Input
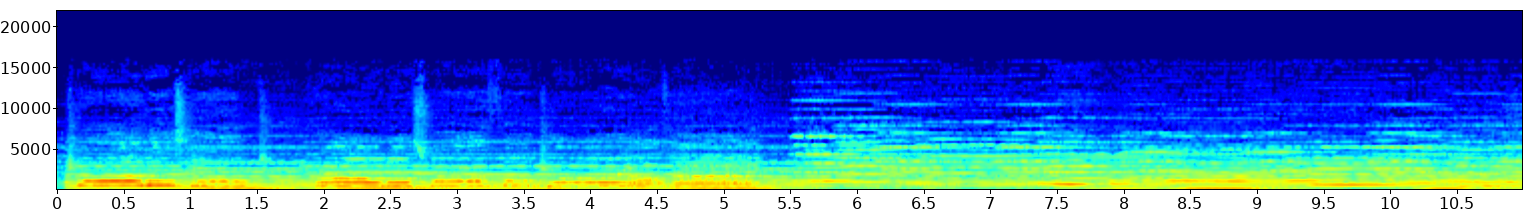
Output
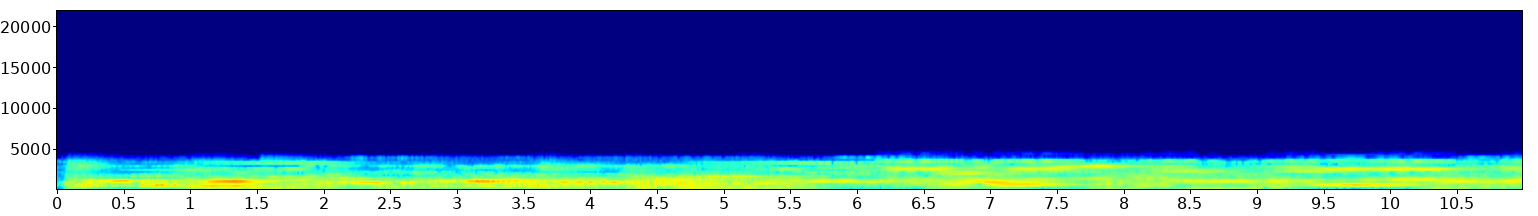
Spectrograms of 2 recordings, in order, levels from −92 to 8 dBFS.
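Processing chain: tilt +2 dB/oct; limiter -21 dBFS, peak gain reduction 16 dB; on a send: flutter echo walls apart 6.4 m, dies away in 1 s; on the sum: Schroeder reverb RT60 0.68 s, combs from 26 ms, DRR -1 dB; downsampling 8000 Hz; bell 620 Hz +5.5 dB 1.8 oct; gain -7.5 dB

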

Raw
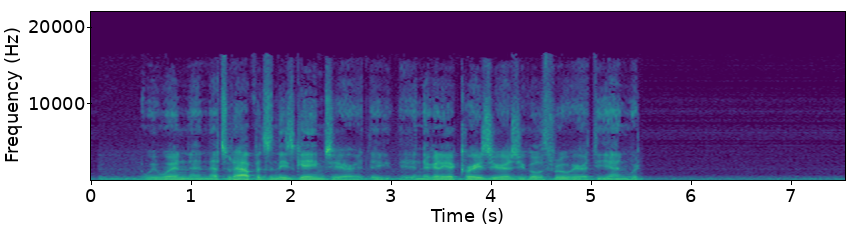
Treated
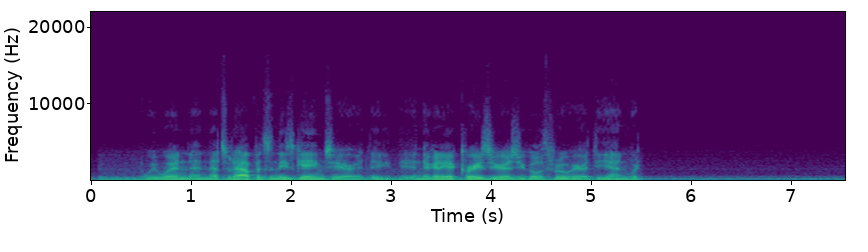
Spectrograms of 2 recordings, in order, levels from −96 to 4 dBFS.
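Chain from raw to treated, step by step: air absorption 340 m

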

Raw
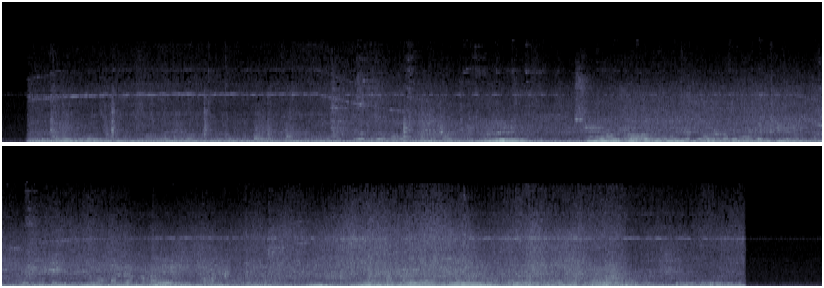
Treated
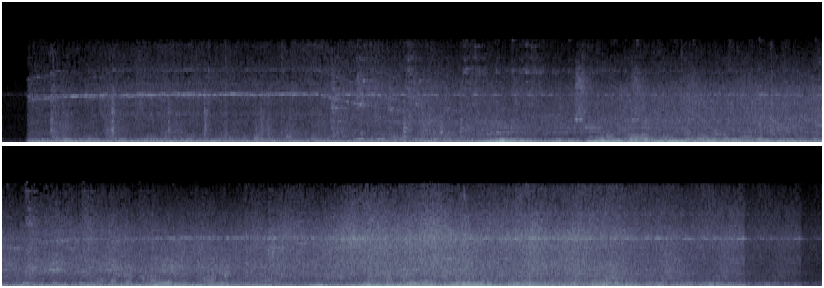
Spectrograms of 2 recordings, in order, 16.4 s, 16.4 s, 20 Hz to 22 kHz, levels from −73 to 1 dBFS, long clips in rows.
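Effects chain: high shelf 5600 Hz +11 dB; on a send: split-band echo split 360 Hz, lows 0.273 s, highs 0.564 s, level -5 dB; on the sum: gain -3 dB

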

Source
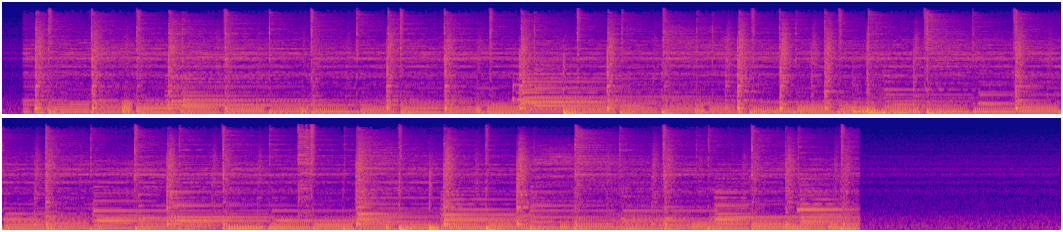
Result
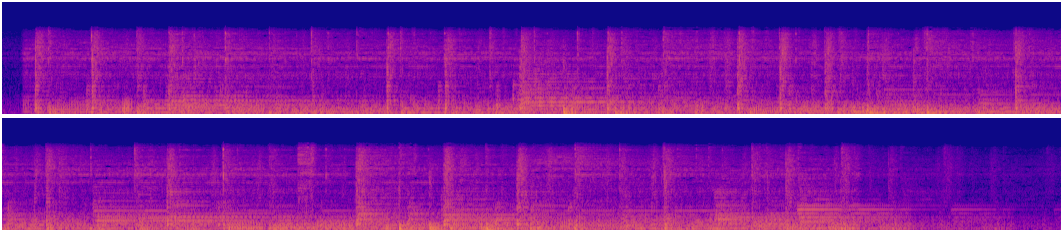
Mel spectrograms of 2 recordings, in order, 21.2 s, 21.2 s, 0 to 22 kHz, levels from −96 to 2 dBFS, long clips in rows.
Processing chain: AM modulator 140 Hz, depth 85%; echo with dull and thin repeats by turns 0.513 s, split 1000 Hz, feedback 59%, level -6.5 dB; gain -5 dB; Vorbis 48 kbps 16000 Hz

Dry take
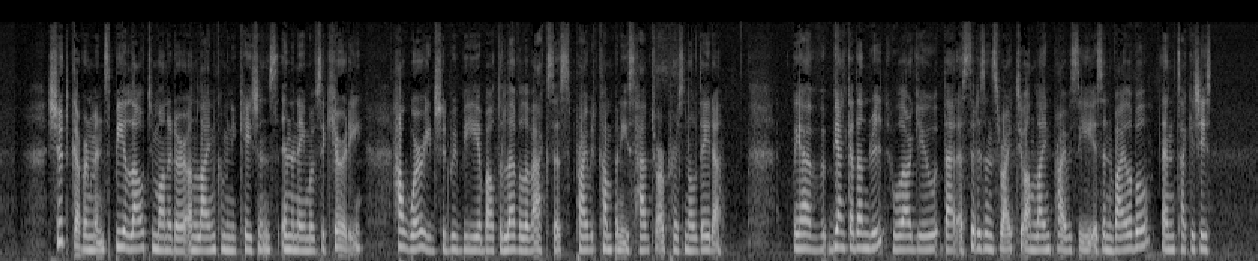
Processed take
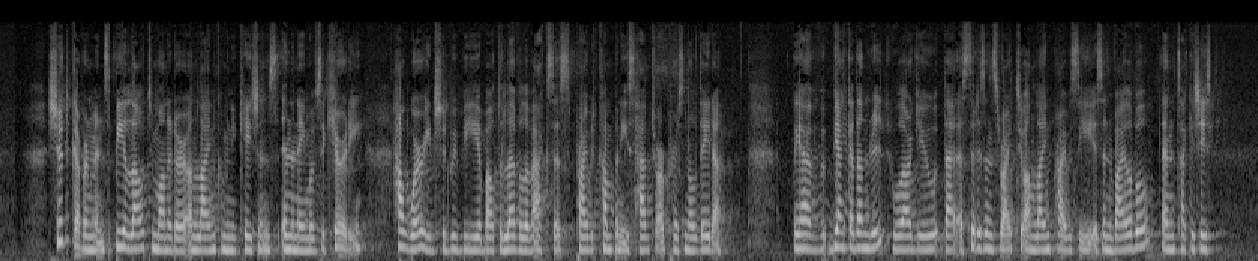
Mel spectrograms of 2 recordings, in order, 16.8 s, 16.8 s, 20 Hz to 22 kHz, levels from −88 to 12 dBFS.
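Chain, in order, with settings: warbling echo 98 ms, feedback 48%, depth 164 cents, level -21.5 dB

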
